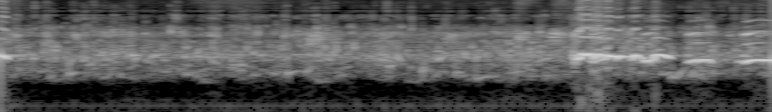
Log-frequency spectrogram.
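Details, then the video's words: Zebra dove (Bangkok perkutut) giving a short, loud run of clear, stepped coos near the end, over a steady bubbling, trickling background like running water. "kolaborasi PERKUTUT LOKAL DAN BANGKOK ¦ PANCINGAN semua PERKUTUT"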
